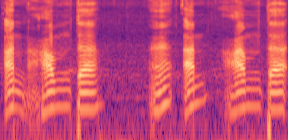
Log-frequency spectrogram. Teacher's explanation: নুন সাকিনকে গুন্না ছাড়া স্পষ্ট করে পড়তে হবে, যেহেতু ইজহারের হরফ পরে আসছে।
